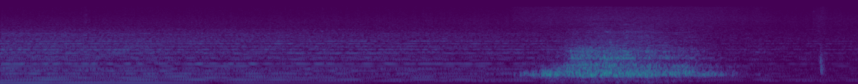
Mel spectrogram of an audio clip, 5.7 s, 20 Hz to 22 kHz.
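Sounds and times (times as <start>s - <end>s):
person breathing deeply during a guided relaxation exercise: 3.5s - 5.0s.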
